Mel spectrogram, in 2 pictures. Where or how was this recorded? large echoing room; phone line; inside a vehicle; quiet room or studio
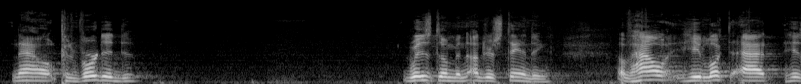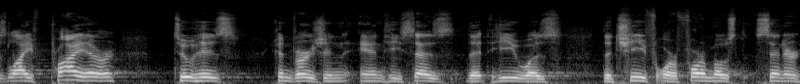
large echoing room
